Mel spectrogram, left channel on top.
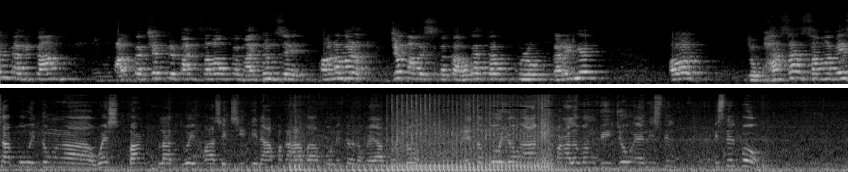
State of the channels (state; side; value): different; both; correlation 0.00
